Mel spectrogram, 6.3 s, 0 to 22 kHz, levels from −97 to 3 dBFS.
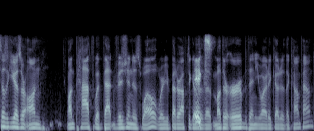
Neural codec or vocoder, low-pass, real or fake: none; 7.2 kHz; real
